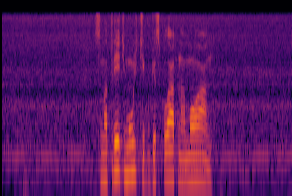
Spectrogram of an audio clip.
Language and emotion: Russian, neutral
